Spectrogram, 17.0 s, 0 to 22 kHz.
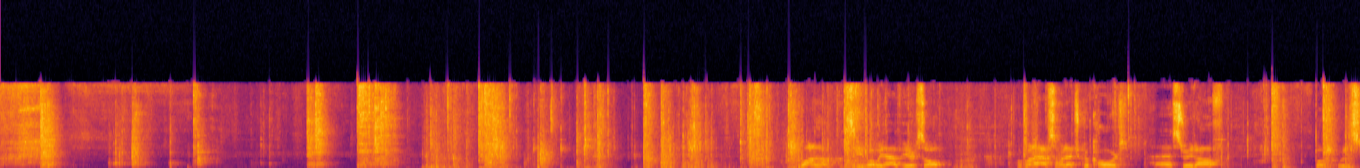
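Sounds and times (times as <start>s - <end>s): hard plastic clattering on wood: 3.3s - 13.3s, 15.0s - 17.0s.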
